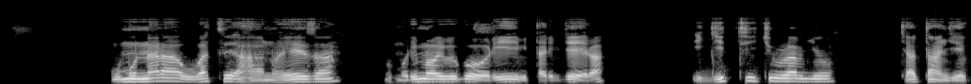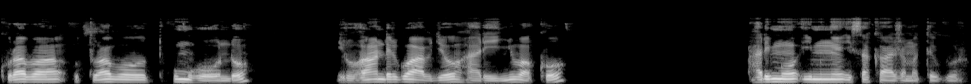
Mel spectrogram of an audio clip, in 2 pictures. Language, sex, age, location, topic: Kinyarwanda, male, 25-35, Huye, government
